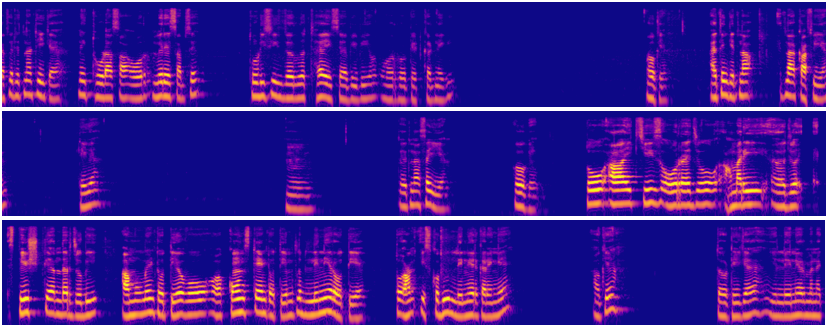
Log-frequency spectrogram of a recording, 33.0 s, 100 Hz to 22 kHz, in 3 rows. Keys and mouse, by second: 3.1 r, 5.8 click, 10.1 i, 11.4 click, 15.6 click, 27.8 t.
